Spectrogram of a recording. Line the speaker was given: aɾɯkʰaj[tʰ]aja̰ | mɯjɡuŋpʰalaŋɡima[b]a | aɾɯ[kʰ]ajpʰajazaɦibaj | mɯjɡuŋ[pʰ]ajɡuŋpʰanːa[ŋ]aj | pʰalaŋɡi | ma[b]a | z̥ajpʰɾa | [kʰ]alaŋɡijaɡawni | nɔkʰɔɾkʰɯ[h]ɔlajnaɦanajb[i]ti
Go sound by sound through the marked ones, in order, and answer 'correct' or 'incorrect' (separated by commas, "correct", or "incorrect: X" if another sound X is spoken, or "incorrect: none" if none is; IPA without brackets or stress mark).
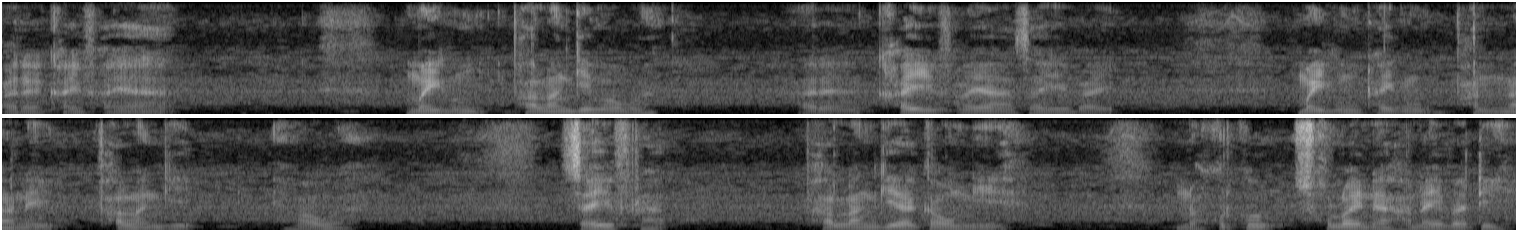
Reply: incorrect: pʰ, incorrect: w, correct, incorrect: tʰ, incorrect: n, incorrect: w, incorrect: pʰ, incorrect: s, incorrect: a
